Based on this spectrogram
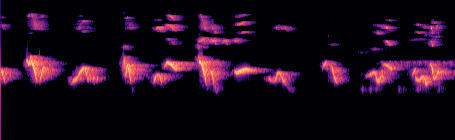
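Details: Song of a black-headed grosbeak: rich, robin-like warbled notes in quick succession, alternating higher and lower slurred phrases with thin high overtones, continuing steadily with short pauses, no other sounds.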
